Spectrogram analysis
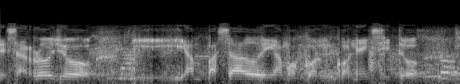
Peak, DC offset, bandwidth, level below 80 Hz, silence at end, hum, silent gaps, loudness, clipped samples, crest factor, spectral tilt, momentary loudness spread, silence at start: -2 dBFS; under 0.1%; 7.2 kHz; -52 dBFS; 0 s; none; none; -17 LUFS; under 0.1%; 16 dB; 1.5 dB/octave; 4 LU; 0 s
